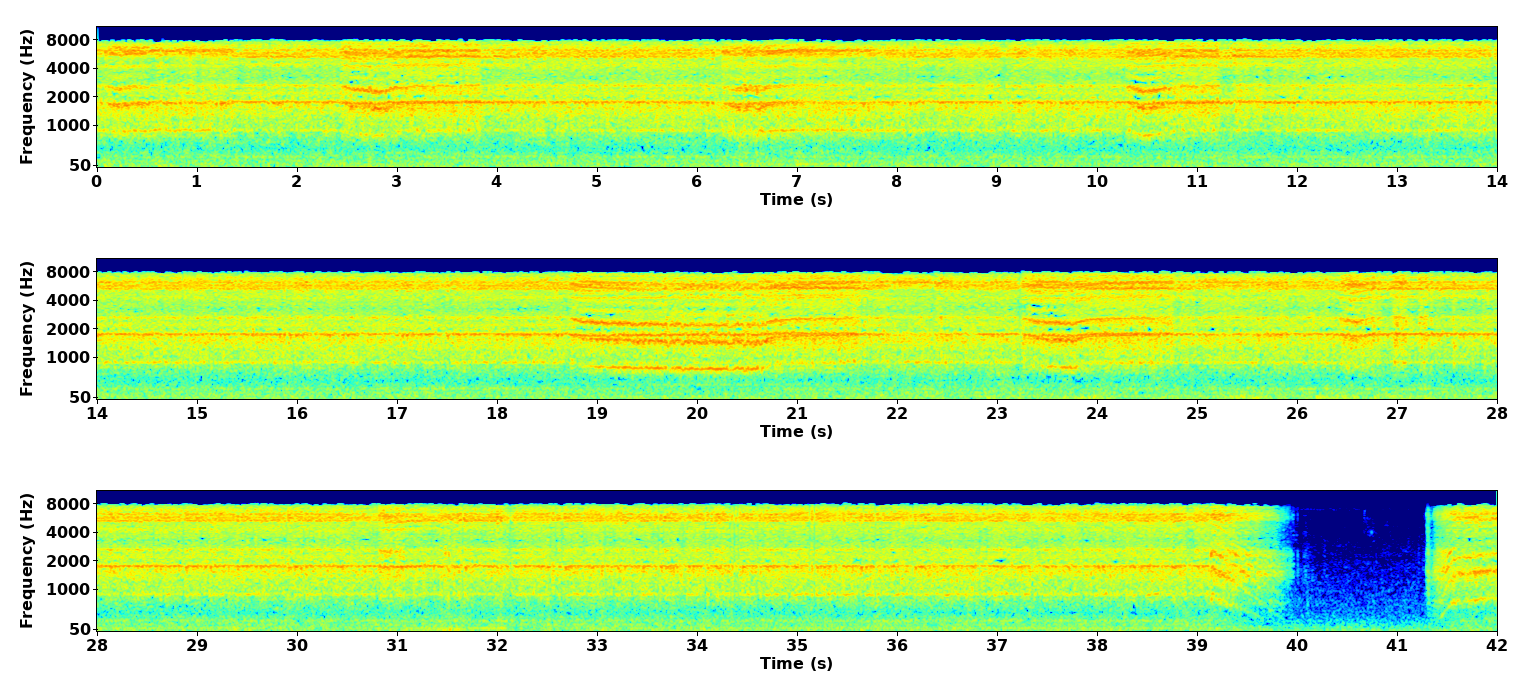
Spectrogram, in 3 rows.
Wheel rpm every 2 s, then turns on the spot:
230, 230, 230, 230, 230, 230, 230, 230, 230, 220, 220, 230, 230, 230, 230, 230, 230, 230, 230, 150, 40.
none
